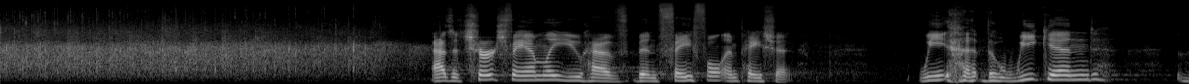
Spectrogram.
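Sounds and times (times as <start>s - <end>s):
audience clapping: 0.0s - 4.4s
speech: 4.3s - 8.1s, 9.2s - 11.2s.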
